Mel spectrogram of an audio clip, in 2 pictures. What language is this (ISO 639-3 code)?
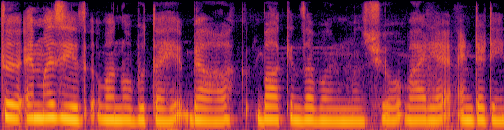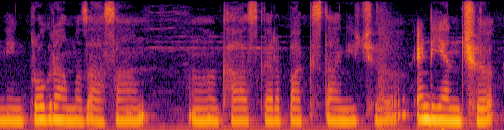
kas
